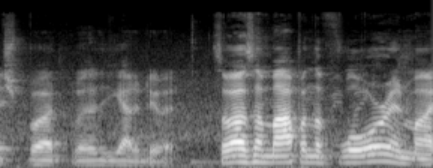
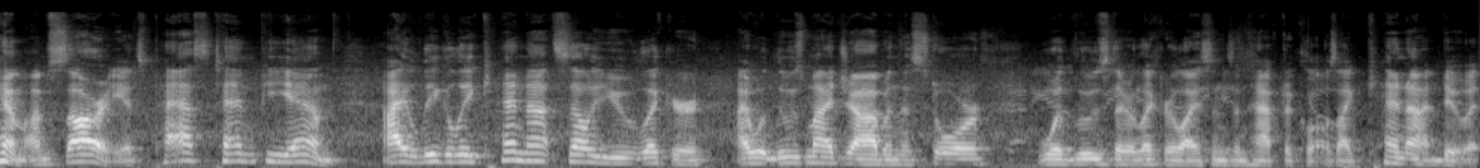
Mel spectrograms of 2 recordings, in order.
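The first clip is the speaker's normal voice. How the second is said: ordinary delivery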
